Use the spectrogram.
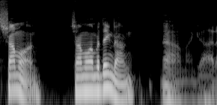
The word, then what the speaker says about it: Shyamalan: name i'm not shyamalan that's it yeah it's shyamalan shamalama dingdong oh my god i gotta pee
